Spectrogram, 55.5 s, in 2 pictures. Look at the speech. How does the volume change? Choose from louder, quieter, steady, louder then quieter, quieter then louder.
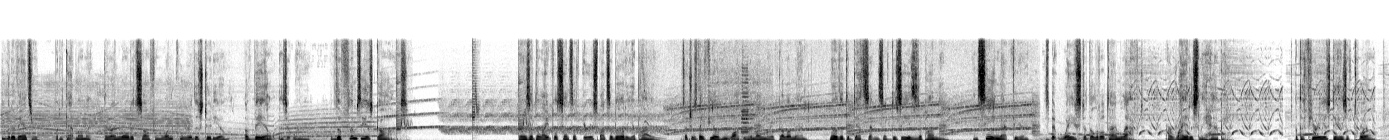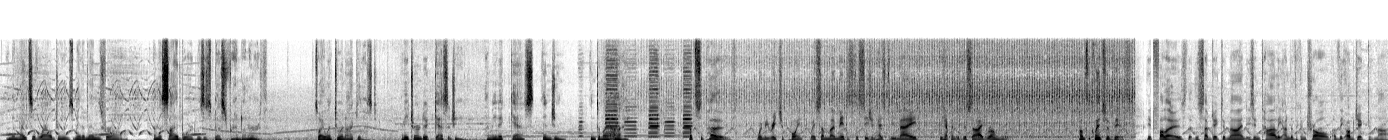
steady.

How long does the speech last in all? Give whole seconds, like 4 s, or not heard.
49 s.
